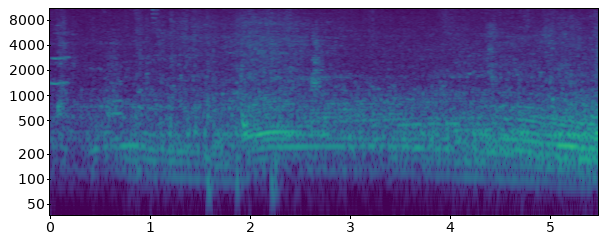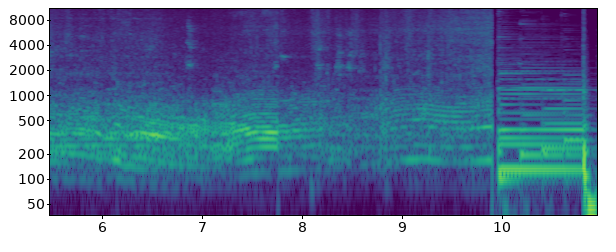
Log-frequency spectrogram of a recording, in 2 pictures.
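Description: A motor vehicle's engine passing, growing louder to a peak about six to seven seconds in, then fading.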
